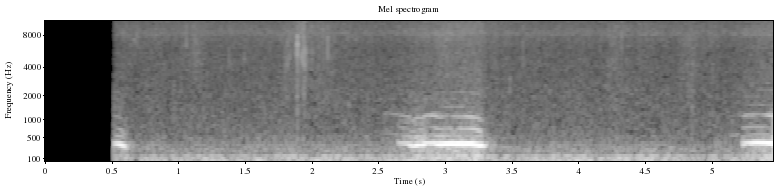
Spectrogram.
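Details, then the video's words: Pet cat Mr Chubby snoring while having a good nap: steady whistled nasal tones at a mid pitch, each lasting under a second and recurring about every two and a half seconds with the breathing, over a faint low room hum. "my mr chubby is haveing a good nap . he is snoring."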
